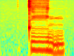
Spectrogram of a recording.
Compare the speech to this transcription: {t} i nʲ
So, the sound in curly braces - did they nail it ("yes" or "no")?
yes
